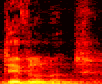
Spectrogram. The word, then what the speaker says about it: devilment: I quickly learned to spot that spark of devilment in his eye, and the word should be pronounced divilment, to give it its true Irish inclination.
